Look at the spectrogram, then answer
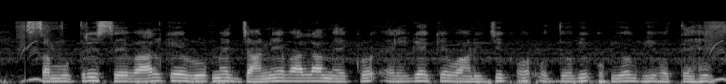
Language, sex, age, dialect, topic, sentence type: Hindi, male, 31-35, Awadhi Bundeli, agriculture, statement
